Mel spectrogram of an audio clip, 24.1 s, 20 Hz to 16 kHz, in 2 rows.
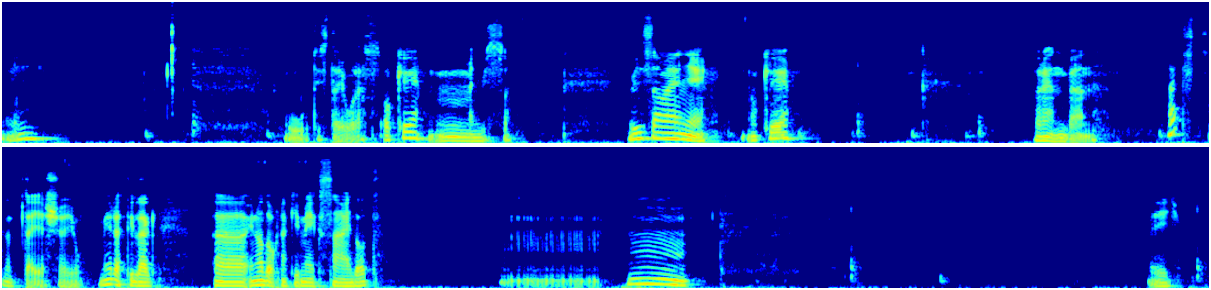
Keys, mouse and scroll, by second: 0.1-1.6 alt+middle drag, 1.6 scroll down 1, 1.9-2.8 alt+middle click, 3.0 ctrl+z, 5.2 click, 6.8 alt+middle click, 7.2 scroll up 1, 7.7 alt+middle click, 8.2 scroll up 1, 8.6-9.2 alt+middle drag, 10.7-11.7 alt+middle drag, 12.7 click, 20.4 click, 20.6-21.5 alt+middle drag, 22.6 click, 24.0-24.1 alt+middle drag.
